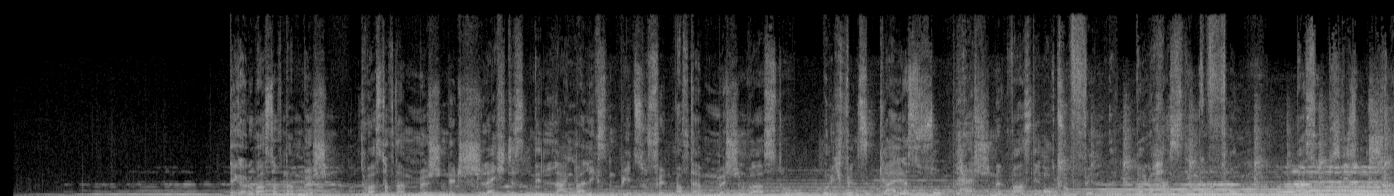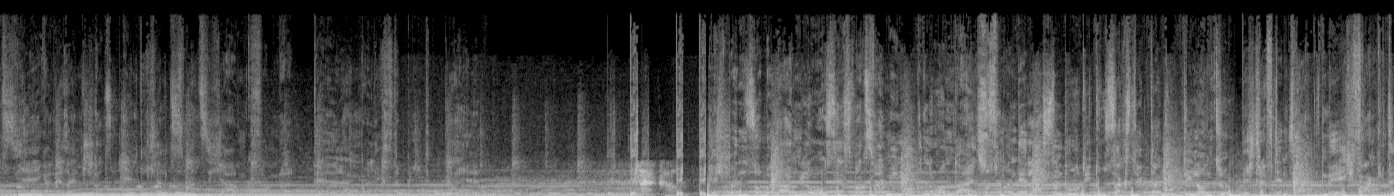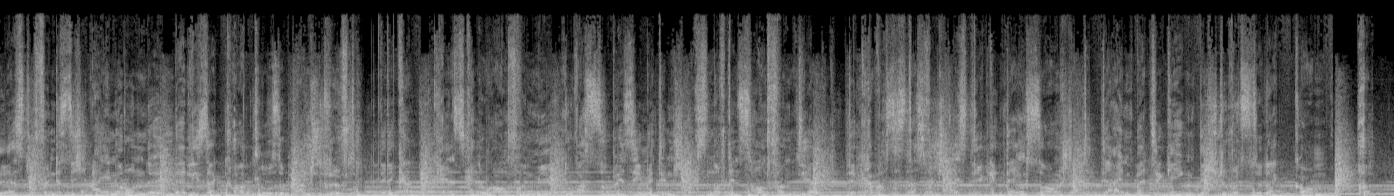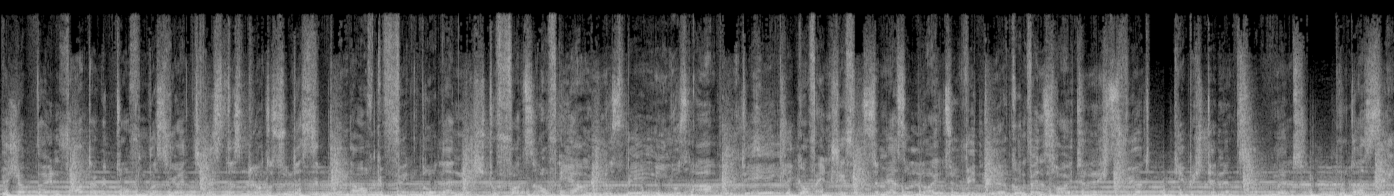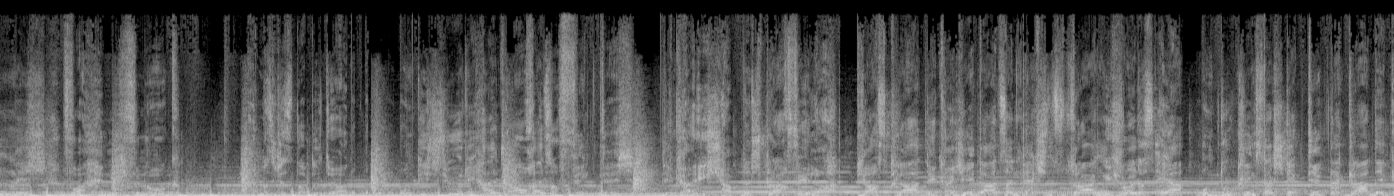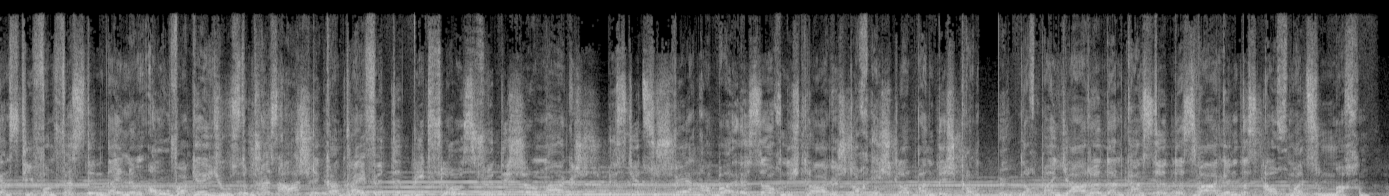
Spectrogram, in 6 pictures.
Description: Über den Beat rumheulen ist immer das Coolste was geht.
